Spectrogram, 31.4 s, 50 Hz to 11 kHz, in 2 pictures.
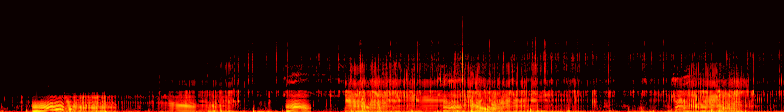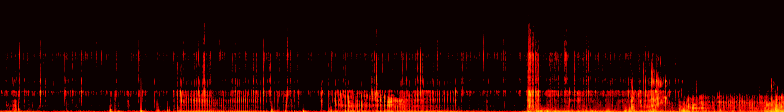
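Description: Muffled underwater sound from a camera in a waterproof housing during a dive: low rumbling water noise with scattered clicks and a few wavering pitched sounds. One sharp knock about 26 seconds in is the loudest event.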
